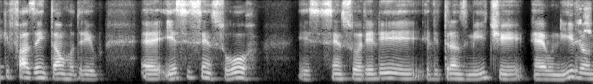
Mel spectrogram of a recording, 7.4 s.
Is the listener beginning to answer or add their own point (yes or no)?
no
